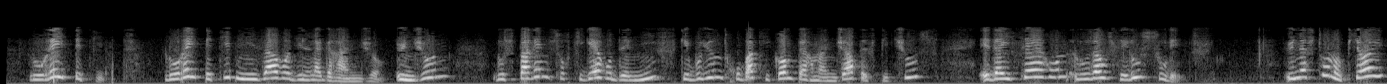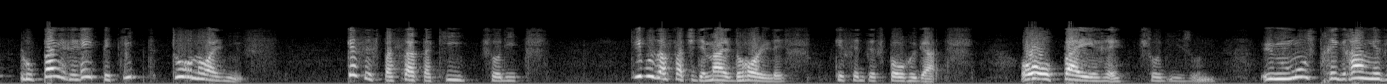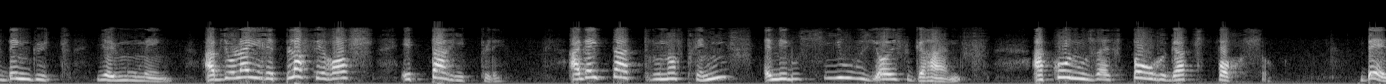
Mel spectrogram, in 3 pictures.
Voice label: occitan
